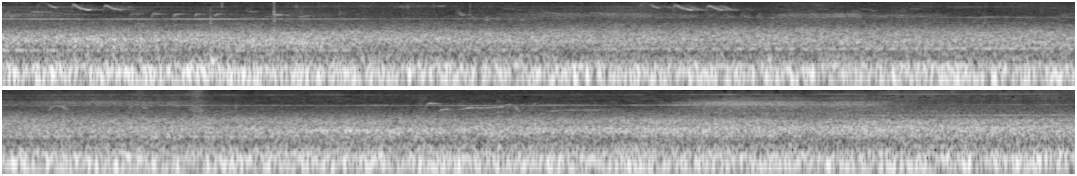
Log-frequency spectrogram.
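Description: Small RC model airplane engine droning steadily at half throttle, a constant buzzing whine with a thin high harmonic, distant and even throughout over outdoor background noise.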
